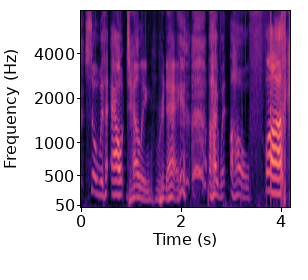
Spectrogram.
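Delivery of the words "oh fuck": loud, higher, sudden oh fuck; startled curse. Retold or imitated. Retelling the bridge falling off, a loud startled curse. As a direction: blurt it out like the bridge just flew off.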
